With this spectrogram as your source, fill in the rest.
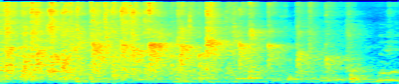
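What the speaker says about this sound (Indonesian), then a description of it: "Mari kita beri aplaus untuk mereka" Audience applause for a student group, a dense patter of clapping from a room full of people lasting several seconds and slowly thinning out.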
